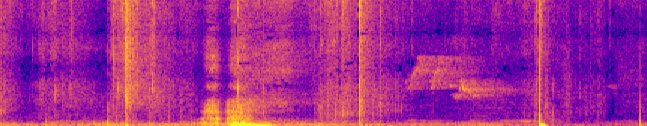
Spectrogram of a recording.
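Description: Footsteps through leaf litter and palmetto fronds: a few light crackles and clicks, ending with one sharp click near the end, the loudest sound.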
